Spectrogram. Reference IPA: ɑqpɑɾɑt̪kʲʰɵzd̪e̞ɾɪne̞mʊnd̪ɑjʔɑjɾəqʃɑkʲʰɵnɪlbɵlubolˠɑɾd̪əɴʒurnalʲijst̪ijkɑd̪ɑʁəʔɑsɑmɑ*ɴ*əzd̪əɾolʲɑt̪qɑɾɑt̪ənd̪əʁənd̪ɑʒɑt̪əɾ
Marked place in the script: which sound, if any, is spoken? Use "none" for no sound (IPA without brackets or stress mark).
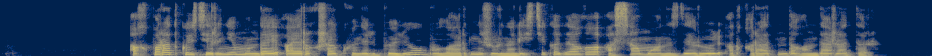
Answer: n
